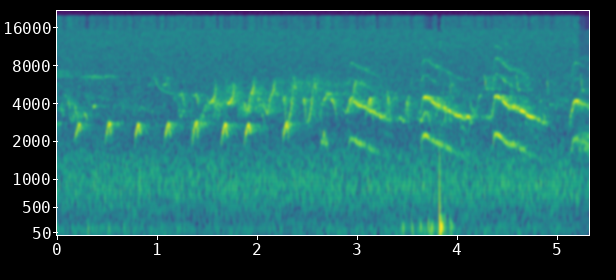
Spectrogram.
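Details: A song thrush sings behind the listener at a fairly new site: a short rising whistled note repeats about nine times at a steady pace, then higher sliding phrases. The song is melodious, slowly delivered and loud, over distant traffic roar.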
